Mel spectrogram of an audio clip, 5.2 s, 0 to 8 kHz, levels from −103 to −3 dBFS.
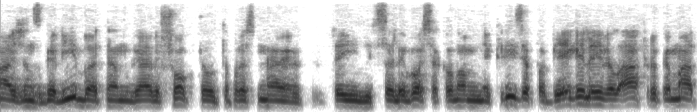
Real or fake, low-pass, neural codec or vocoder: fake; 7.2 kHz; codec, 16 kHz, 8 kbps, FreqCodec, larger model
